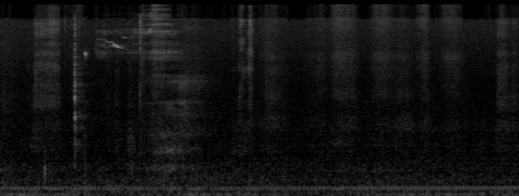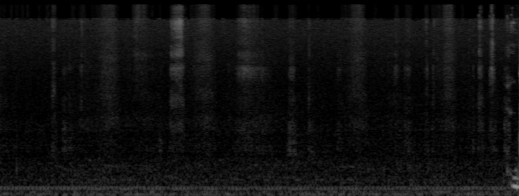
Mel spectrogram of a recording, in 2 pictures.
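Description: Pen writing on paper during a structural design calculation, a soft, steady scratching that runs quietly on under a low constant hum, with no speech.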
